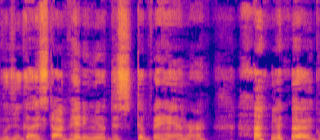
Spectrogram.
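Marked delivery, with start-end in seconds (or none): 0.0-2.1 high-pitched fed-up plea; exasperated protest. Retold or imitated. Patient to doctors hitting her with a hammer, exasperated. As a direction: complain in a high, pestered voice.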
